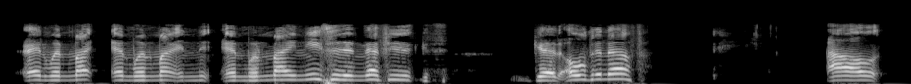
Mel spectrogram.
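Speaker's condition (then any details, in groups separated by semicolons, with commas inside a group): Cerebral palsy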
